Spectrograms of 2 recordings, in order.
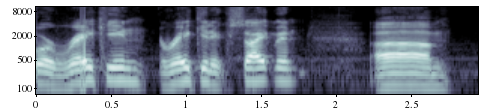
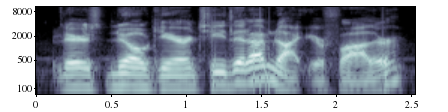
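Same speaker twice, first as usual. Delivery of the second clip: usual speaking voice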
